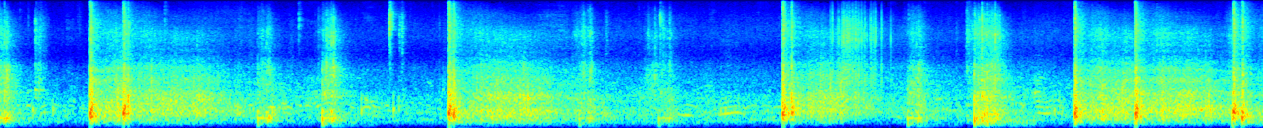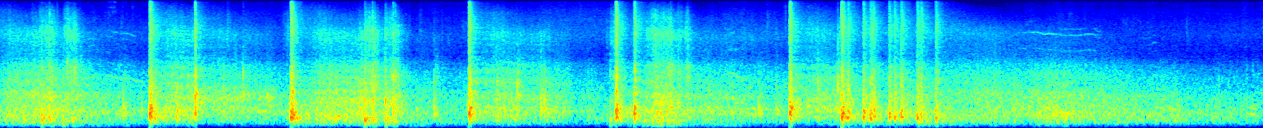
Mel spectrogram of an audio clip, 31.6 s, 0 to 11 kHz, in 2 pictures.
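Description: Aerial firework shells bursting in a display, a sharp bang every second or two, with a quick run of reports about 26 seconds in.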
